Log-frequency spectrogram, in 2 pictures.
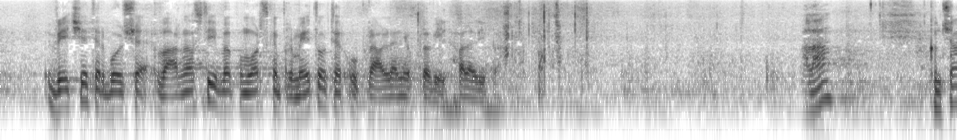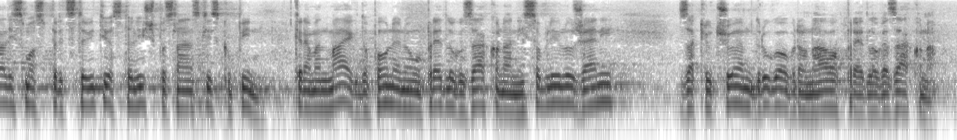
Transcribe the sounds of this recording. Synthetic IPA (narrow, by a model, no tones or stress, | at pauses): ʋeːt͡ʃjɛt̪ɛɾboːlʃɛʋaːɾnɔst̪iʋəpɔmɔːɾskɛmpɾɔmeːt̪ut̪ɛɾupɾaːwlʲjanjupɾaʋḭlxʋaːlaljeːpa | aːla | kɔnt͡ʃaːlismɔspɾɛt̪st̪aʋiːt̪jɔst̪aliːʃt͡ʃpɔslaːnskixskupiːnkɛɾamand̪maːjɛɡd̪ɔpɔwnjɛnɛmupɾɛːd̪lɔɡuzaːkɔnanisɔbiliwlɔʒɛːni | zaklʲut͡ʃuːjɛmd̪ɾuːɡɔːbɾawnaːʋɔpɾɛːd̪lɔɡazaːkɔna̰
